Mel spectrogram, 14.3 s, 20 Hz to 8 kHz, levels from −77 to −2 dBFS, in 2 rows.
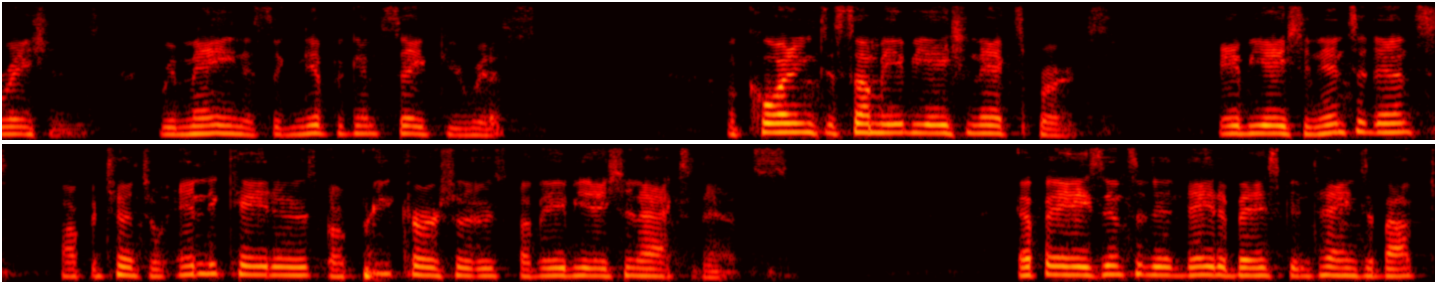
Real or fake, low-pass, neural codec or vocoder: fake; 7.2 kHz; vocoder, 22.05 kHz, 80 mel bands, HiFi-GAN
